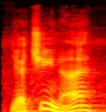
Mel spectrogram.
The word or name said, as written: ghiaccina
